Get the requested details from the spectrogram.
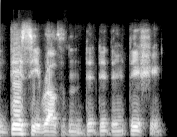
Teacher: in colloquial Hindi sometimes a sh becomes a s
